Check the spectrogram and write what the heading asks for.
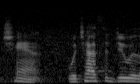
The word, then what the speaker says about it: Kant: he's reading called uh black Kant pronounced chant which has to do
